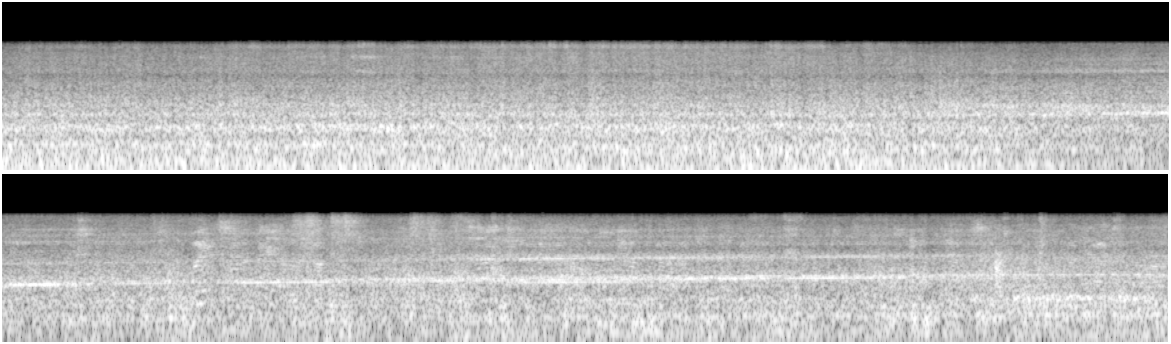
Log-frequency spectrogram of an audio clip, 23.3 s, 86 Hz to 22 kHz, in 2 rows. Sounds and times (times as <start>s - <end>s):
Subway, metro, underground: 0.0s - 23.3s
Train: 0.0s - 23.3s.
